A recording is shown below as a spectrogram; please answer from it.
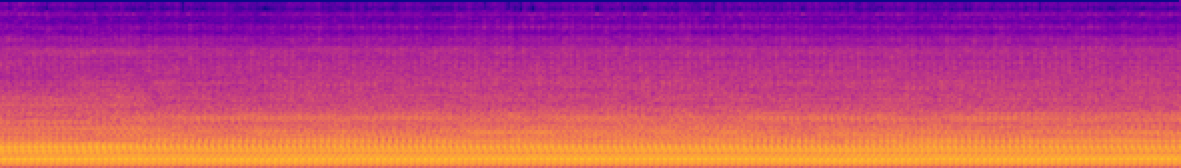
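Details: Washing machine running far too loud: a heavy, even rumble pulsing about twice a second over a steady low drone, like a load of bricks inside; cause unclear.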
